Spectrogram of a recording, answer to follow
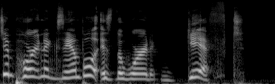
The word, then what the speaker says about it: GIF: begin to sound off first of all jin is not a good example it's a drink derived from juniper juniper berries so its name is from dutch geneva for juniper the word gif is not derived from another language with the word where a word starts with j in fact it is an acronym derived from english words that first letter the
